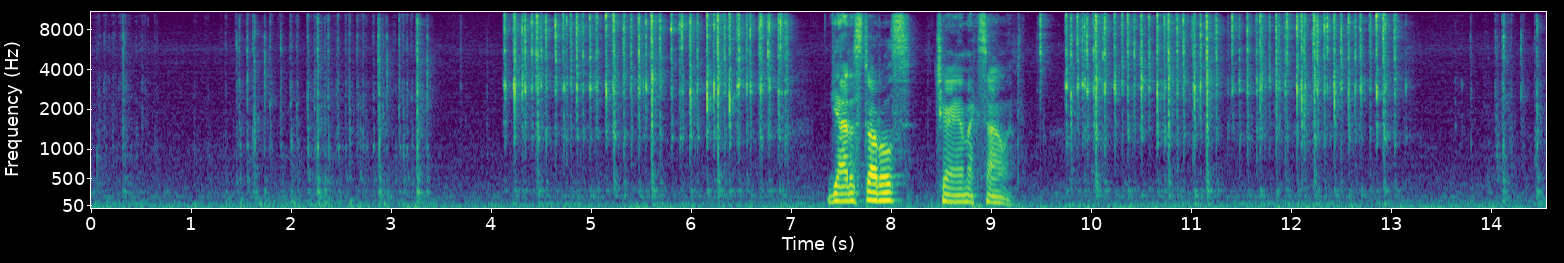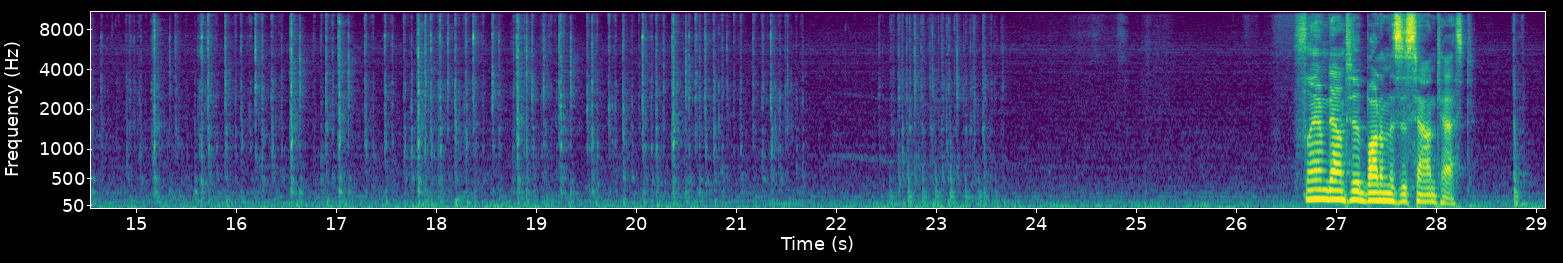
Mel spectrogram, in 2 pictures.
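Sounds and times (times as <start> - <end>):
loud mechanical keyboard typing: 0.0 - 3.5, 4.1 - 7.0, 9.5 - 21.7, 22.5 - 23.7
quiet keyboard typing: 0.0 - 7.1, 9.4 - 21.7, 22.4 - 23.8, 28.7 - 29.0.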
